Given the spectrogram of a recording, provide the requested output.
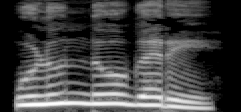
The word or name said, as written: ಉಳುಂದೋಗರೆ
